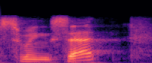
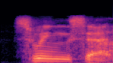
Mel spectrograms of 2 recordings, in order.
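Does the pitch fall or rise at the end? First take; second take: rise; fall. First: The pitch does not come down at the end. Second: The pitch comes down at the end. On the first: The speaker calls it wrong. "instead of" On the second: The speaker calls it right. "come down"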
